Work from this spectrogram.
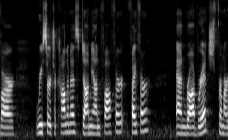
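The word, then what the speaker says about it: Pfajfar: Um, it's going to be hosted by two of our research economists, Damian Faer, Feifer and Rob Rich from our Center for Inflation Research. Um, I always mispronounced Damian's last name, but Feifer, like Michelle Fefeifer is apparently how it's pronounced.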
